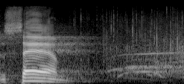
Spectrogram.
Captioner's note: applause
